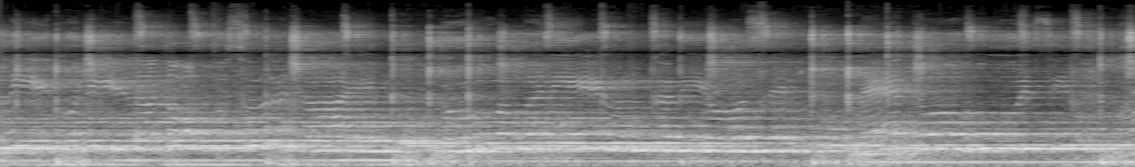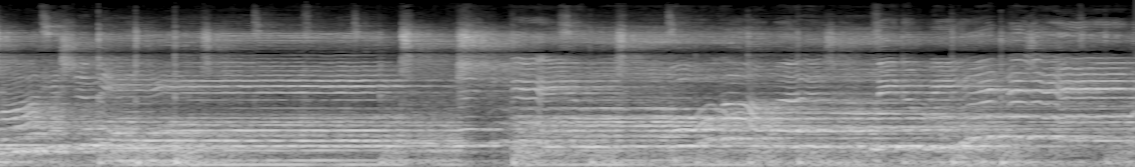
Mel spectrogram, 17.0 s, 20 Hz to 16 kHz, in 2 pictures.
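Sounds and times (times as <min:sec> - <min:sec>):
a cappella group singing: 0:00.0 - 0:17.0.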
